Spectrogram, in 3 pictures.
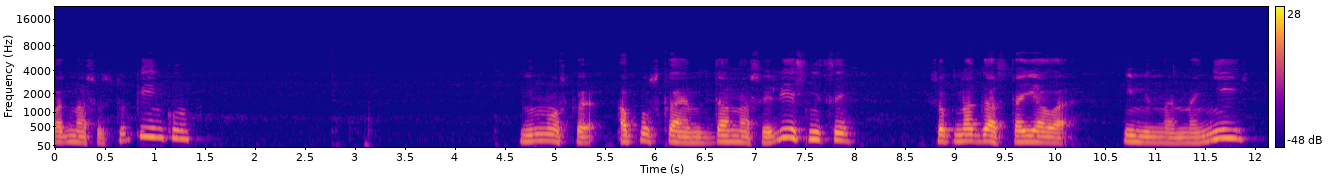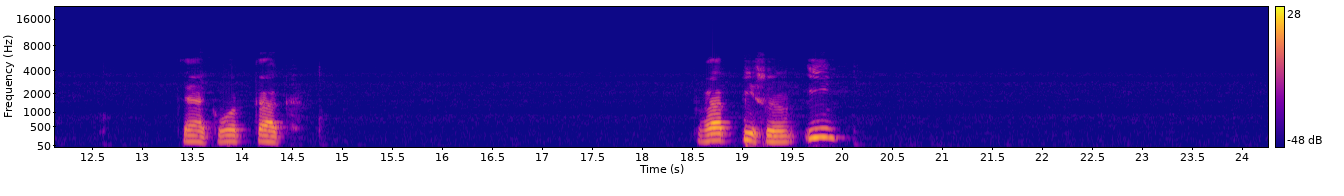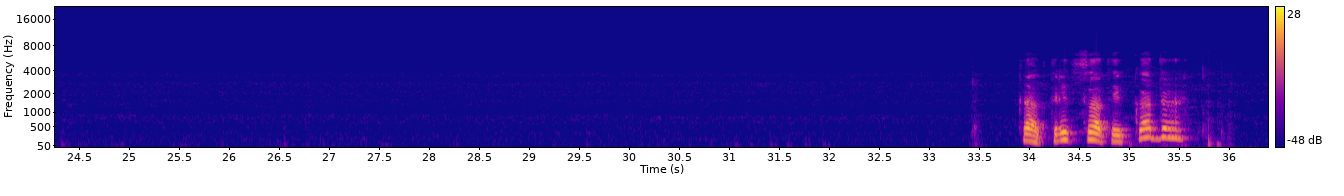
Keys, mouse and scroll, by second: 4.5-6.2 drag, 6.6-11.3 middle drag, 12.8-13.8 drag, 14.0-14.8 middle drag, 19.2 i, 20.2-33.6 drag, 35.2-35.9 middle drag, 36.0-36.3 shift+middle drag.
